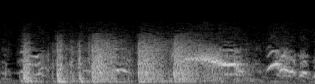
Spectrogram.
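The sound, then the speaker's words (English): A door is kicked in by police going in after a man, with several heavy, booming thuds and crashes in quick succession, followed by brief strained vocal sounds toward the end. “When I kick this door in, be standing there with your hands up or we start blasting.”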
